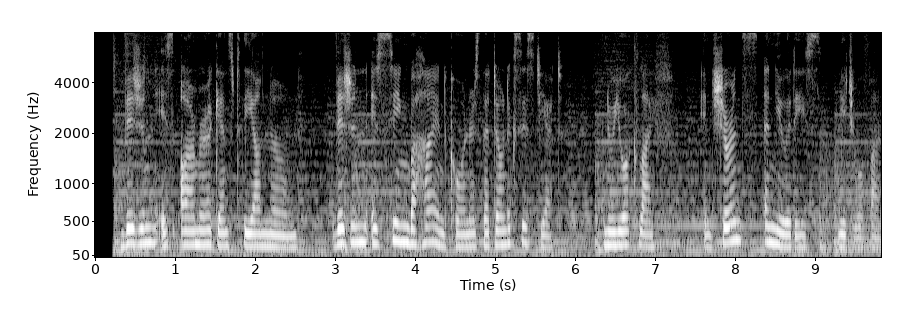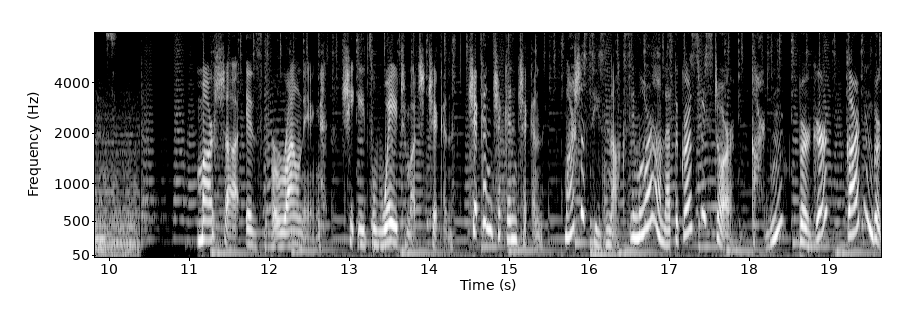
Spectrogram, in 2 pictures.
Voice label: English, english females

